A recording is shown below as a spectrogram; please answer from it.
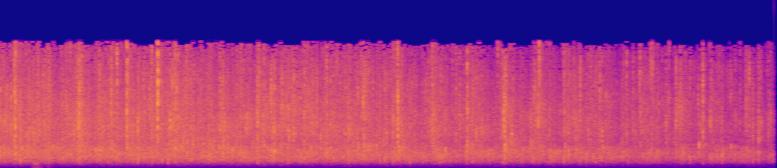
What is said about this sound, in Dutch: Ik wil u allen heel hartelijk danken voor het komen. En ik wil graag een hartelijk applaus voor de sprekers van vanavond.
